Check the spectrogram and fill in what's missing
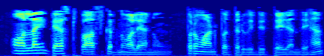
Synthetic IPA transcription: ɔːnlaːiːnʈɛːsʈpaːskəɾənʋaːlejãːnũːpəɾəmaːɳpət̪ːəɾʋiːd̪ɪt̪ːeːd͡ʒãːnd̪eːɦən

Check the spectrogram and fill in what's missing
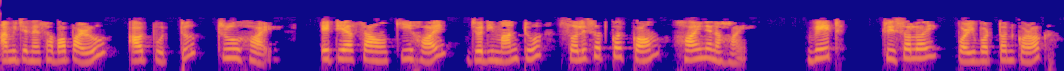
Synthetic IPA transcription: a̰mitɛnɛsabɔpaɹʊ̃ | a̰wt̚putːʊtɹuhɔj | etijasãʊ̃kiɦɔj | zodimantʊ | solisɔtkojkɔmhɔjnɛnɔɦɔ̰j | wet | tɹisɔlojpoɹibɔɹtɔnkɔɹɔk

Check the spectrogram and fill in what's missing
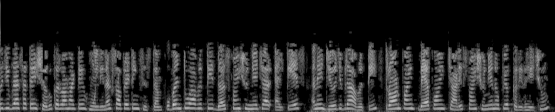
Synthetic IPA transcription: d͡ʒibɾasat̪ʰeʃəɾukəɾʋamaʈeɦũlinəksɔpɾeʈiŋɡsɪsʈəmubəɳt̪ũaʋɾət̪ːid̪əspɔĩnʈʃunjət͡ʃaɾelʈiesəned͡ʒiod͡ʒibɾaːʋɾət̪ːit̪ɾɔɳpɔĩɳʈ̚bɛpɔiɳʈt͡ʃaɽispɔĩɳʈʃunjənoupjoɡ̚kəɾiɾəɦit͡ʃʰũ

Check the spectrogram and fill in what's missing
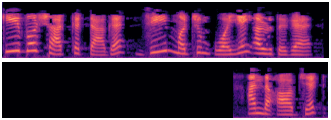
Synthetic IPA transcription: kiːboːɖʃaːɾʈ̚kɐʈːaːɣɐd͡ʒiːmːɐʈrɯmɔjːɐɪɐɻɯt̪ːɯɣɐ | ɐnd̪ɐʔaːp̚d͡ʒɛk̚ʈ

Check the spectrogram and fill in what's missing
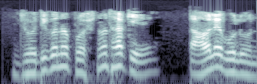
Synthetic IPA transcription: d͡ʑod̪ikonopɾosnot̪ʰake | t̪aɦolebolun

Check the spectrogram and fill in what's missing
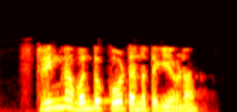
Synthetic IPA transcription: sʈɾiŋɡnɐʋond̪ukoːɾʈɐnːut̪eɡijoːɳɐ

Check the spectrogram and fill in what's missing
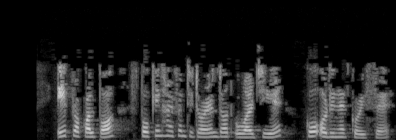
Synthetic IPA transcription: ejpɹɔkɔlpɔ | spokinɦajpʰɔntitɔɹialdɔtoaɹziɛ | koʔɔɹdinetkoɹisɛ

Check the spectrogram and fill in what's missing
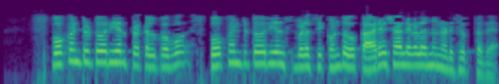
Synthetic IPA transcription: spo̞ːkɐɳʈuʈo̞ːɾijɐlpɾɐkɐlpɐʋuspo̞ːkɐnʈuʈo̞ːɾijɐlsbɐɭɐsiko̞ɳɖukaːɾjɐʃaːlɛɡɐɭɐnːunɐɽisut̪ːɐd̪e̞̰

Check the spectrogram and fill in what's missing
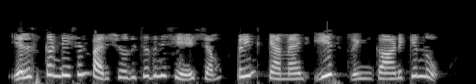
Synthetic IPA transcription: elskɐɳɖiʂɐnpɐɾiɕo̞ːd̪ʱit͡ɕːɐðinɨɕe̞ːʂɐmpriɳɖkɐmaːnɖiːsʈriŋɡkaːɳikʲːunːu

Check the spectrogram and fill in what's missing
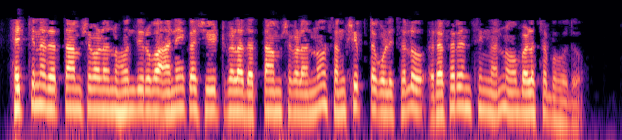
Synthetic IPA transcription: he̞t͡ʃːinɐd̪ɐt̪ːaːmʃɐɡɐɭɐnːuɦo̞nd̪iɾuʋɐːnɛːkɐʃiːʈɡɐɭɐd̪ɐt̪ːaːmʂɐɡɐɭɐnːusɐŋkʂip̚t̪ɐɡoɭisɐluɾepʰɐɾensiŋɡɐnːubɐɭɐsɐbɐɦud̪ṵ

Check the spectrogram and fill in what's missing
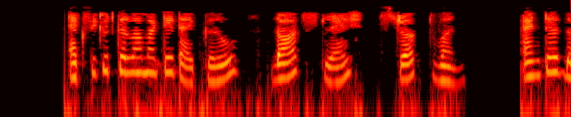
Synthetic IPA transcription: eksikjuːʈkəɾʋamaʈːeʈajp̚kəɾoɖɔʈslæɕsʈɾək̚ʈʋən | ɛ̃ɳʈəɾd̪

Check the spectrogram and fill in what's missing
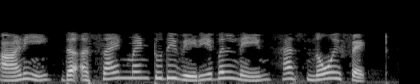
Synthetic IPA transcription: aɽ̃id̪əʔəsãjnmẽɳʈːud̪iʋeɾiebəlnemhæznoifek̚ʈ

